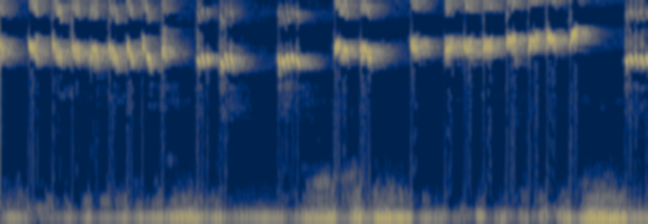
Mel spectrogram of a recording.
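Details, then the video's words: Purple-throated sunbird (konin) chattering song, relaxed, clear and vigorous, used as a master recording to train kolibri ninja birds. Very high, rapid twittering trills in quick bursts with short pauses, over a steady low hum. "Suara Ocehan Konin Gacor Tajam Ampuh Buat Masteran Kolibri Ninja | Purple-throated sunbird"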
